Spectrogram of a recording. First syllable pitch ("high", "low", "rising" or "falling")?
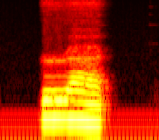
low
